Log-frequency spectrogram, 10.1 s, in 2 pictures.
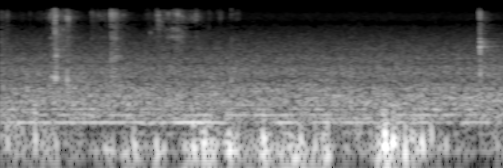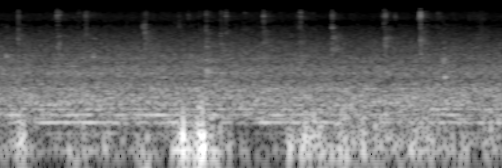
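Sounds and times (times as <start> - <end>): crisp shell crunching: 0.0 - 2.4
steady hum: 0.0 - 10.0.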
